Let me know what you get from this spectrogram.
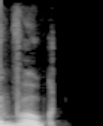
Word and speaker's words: Vogt: Okay, how do you pronounce V-O-G-T? Vote? – Voigt? – Voigt? – I'd say Voigt.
